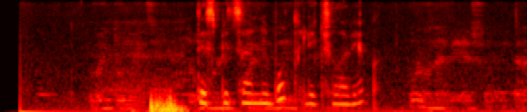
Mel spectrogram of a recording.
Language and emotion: Russian, neutral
